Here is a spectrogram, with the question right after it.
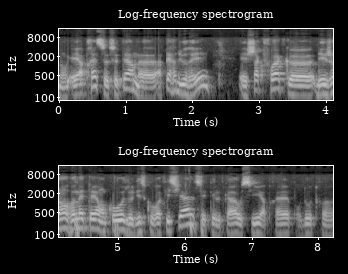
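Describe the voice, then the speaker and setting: A man's medium-pitched voice, dark and mellow in tone, with lively intonation at a fairly slow pace. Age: 60s. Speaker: activist filing a legal complaint. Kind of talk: interview. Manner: halting, many fillers and repetitions.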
